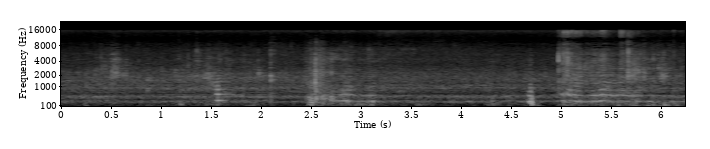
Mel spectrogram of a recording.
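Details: Queenless Asian honey bee colony with honey-laden combs: a soft, continuous buzzing drone under scattered taps and rustles from working the hive.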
